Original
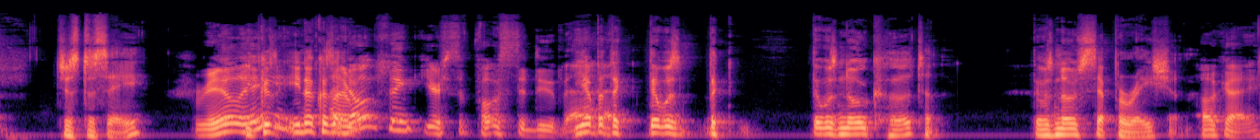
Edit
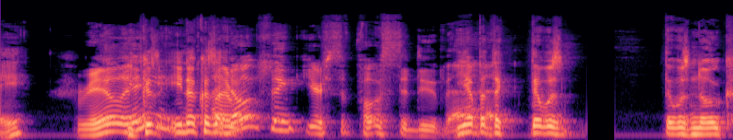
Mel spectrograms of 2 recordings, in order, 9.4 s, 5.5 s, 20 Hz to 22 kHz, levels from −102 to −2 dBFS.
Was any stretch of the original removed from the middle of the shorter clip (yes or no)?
yes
